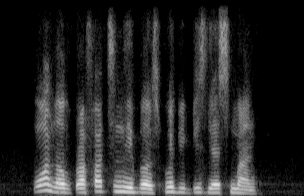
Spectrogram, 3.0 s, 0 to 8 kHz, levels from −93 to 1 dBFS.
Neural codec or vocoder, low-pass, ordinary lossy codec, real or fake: codec, 16 kHz in and 24 kHz out, 1.1 kbps, FireRedTTS-2 codec; 7.2 kHz; Opus, 16 kbps; fake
